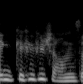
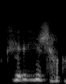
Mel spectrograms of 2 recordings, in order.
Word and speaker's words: goujons: And it turns out that they're goujons and not coujons.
